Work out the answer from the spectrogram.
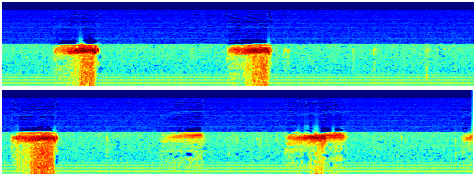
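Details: Barn owl owlets calling at night from a nest box at Audubon Starr Ranch, California: five hoarse, hissing screeches at irregular intervals of roughly one and a half to two and a half seconds, with mains hum throughout.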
